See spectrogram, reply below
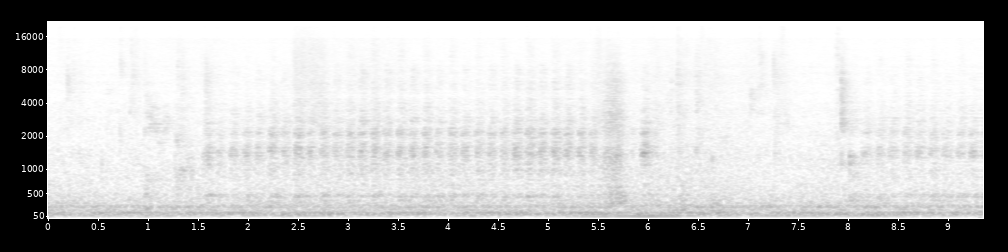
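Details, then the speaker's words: Panting of a female dog during a physical exam (TPR and auscultation). She pants because she gets a little anxious, which complicates counting respiratory rate. The panting is rapid, shallow and open-mouthed, about 120 breaths a minute. "i can tell by her panting it is normal for her to pant during physical exams because she does get a little anxious"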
